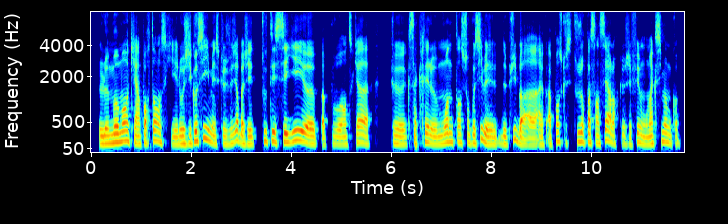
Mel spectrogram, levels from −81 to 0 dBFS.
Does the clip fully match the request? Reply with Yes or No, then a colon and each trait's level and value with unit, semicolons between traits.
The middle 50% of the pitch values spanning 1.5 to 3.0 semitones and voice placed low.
No: average, 3.8 semitones; low, 125 Hz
